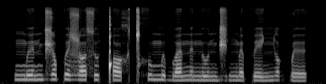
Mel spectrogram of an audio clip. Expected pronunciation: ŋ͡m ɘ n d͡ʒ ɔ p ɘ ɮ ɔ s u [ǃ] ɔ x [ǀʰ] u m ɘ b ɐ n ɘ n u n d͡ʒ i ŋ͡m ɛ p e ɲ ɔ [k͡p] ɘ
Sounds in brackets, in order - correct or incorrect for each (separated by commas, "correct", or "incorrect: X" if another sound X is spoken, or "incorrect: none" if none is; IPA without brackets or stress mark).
correct, correct, correct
